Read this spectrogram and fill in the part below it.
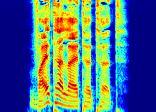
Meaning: inflection of weiterleiten: 1. second-person plural dependent preterite 2. second-person plural dependent subjunctive II
- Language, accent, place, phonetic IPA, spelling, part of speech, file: German, Germany, Berlin, [ˈvaɪ̯tɐˌlaɪ̯tətət], weiterleitetet, verb, De-weiterleitetet.ogg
